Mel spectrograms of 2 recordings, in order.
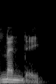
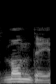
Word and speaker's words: Mendy: this chap when the commentators kept referring to Mendy as mondi and was just oh Jesus Christ you are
